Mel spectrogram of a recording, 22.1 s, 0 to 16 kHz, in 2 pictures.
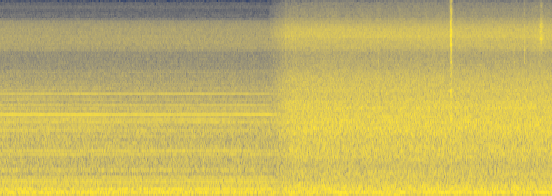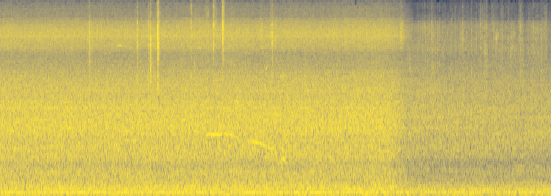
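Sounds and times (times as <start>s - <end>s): airplane cabin noise: 5.4s - 22.0s
faint clicks: 5.7s - 17.1s.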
